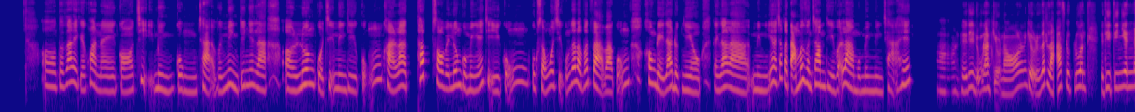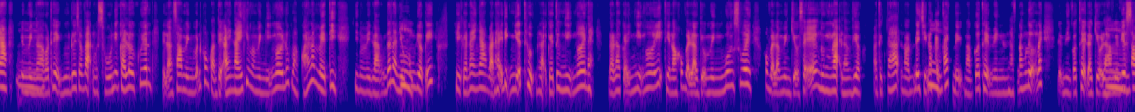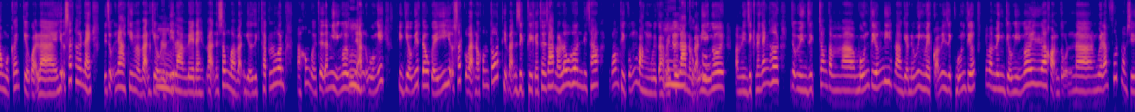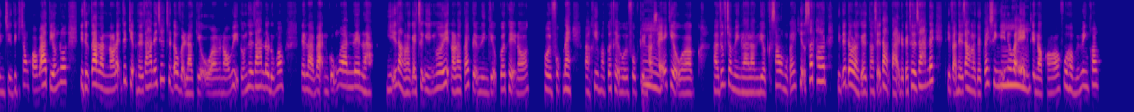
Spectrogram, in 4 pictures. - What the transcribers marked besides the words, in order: other background noise; tapping
- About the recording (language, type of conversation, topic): Vietnamese, advice, Làm sao tôi có thể nghỉ ngơi mà không cảm thấy tội lỗi khi còn nhiều việc chưa xong?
